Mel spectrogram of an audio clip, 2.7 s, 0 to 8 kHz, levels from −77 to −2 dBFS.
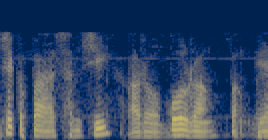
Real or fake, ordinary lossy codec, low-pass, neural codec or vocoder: real; AAC, 16 kbps; 7.2 kHz; none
